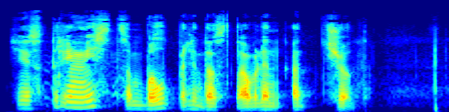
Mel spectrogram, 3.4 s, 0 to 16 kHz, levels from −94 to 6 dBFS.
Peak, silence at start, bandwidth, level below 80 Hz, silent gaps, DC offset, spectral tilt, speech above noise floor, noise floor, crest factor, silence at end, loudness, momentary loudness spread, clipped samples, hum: -6 dBFS; 0.1 s; 11.5 kHz; -78 dBFS; none; under 0.1%; -2 dB/octave; 22 dB; -51 dBFS; 22 dB; 0.75 s; -28 LUFS; 8 LU; under 0.1%; none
